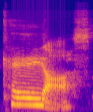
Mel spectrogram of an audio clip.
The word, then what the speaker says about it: chaos: these words so in we have a strange spelling for the sound normally it's not spelled with ch just in a few places and then we have an OE I misspelled it I was like that doesn't make any sense chaos so the letter A in this word says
